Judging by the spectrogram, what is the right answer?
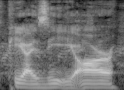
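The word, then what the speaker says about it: Pizer: I would like to point out there were two cinematographers on this film, Gerald Turpin and Larry Piser. I'm pronouncing that correctly. It's Pi Izzer.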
